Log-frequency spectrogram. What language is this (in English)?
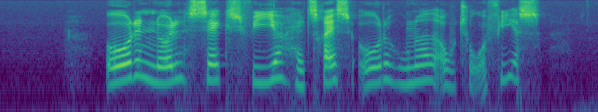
Danish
